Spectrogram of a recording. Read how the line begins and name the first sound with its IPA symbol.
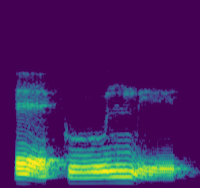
ɛ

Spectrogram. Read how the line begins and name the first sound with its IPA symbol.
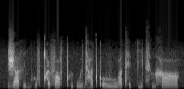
ʒ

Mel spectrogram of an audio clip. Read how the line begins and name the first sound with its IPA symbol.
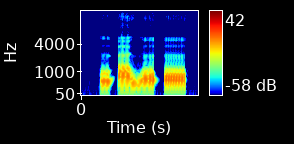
o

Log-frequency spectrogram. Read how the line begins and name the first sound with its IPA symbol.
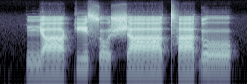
ɲ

